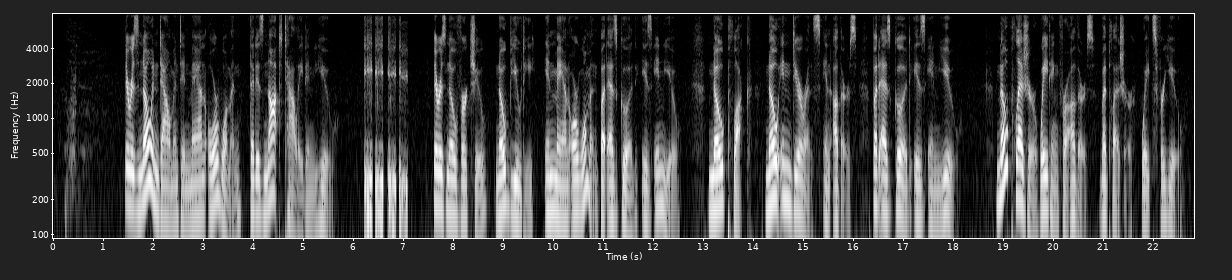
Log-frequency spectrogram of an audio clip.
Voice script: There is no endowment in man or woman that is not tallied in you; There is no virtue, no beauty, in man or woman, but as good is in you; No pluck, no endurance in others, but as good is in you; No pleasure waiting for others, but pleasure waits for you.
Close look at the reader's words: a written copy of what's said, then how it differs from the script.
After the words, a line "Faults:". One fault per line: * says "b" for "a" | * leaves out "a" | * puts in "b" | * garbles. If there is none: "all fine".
There is no endowment in man or woman that is not tallied in you; There is no virtue, no beauty, in man or woman, but as good is in you; No pluck, no endurance in others, but as good is in you; No pleasure waiting for others, but pleasure waits for you.
Faults:
all fine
